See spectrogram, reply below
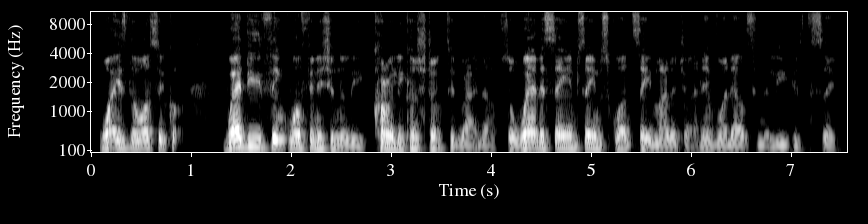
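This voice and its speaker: A man's voice: medium pitch, fast talker, a little mellow, no room sound, studio quality. A man hosting a football call-in show, chatty and laid-back as he keeps callers going. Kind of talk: casual chat.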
